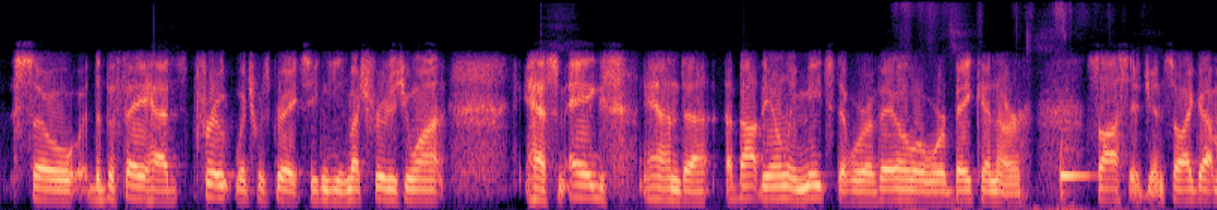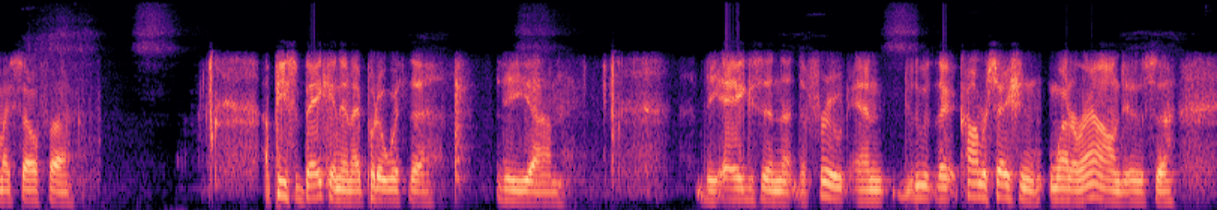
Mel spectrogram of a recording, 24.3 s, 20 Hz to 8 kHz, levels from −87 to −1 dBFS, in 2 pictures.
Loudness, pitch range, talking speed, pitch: -17 LUFS, 110-130 Hz, 165 wpm, 115 Hz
